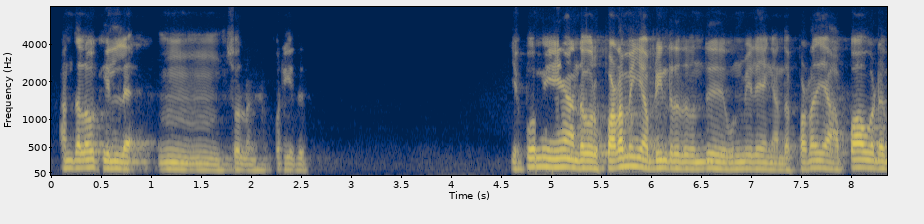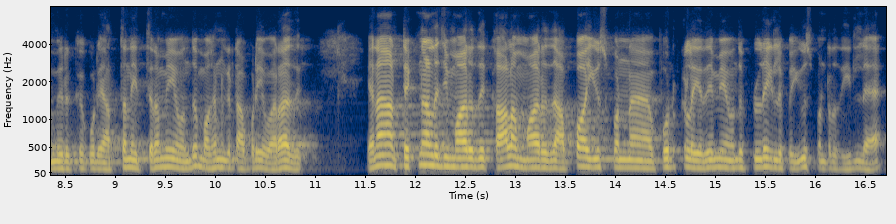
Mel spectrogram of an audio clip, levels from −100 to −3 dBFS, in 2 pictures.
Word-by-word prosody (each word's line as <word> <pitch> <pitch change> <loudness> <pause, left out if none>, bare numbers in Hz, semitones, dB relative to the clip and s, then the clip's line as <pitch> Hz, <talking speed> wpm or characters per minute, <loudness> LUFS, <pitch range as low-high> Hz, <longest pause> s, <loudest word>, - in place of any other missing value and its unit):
அந்த 135 - -3
அளவுக்கு 140 -1 0
இல்ல. 125 -2 +1 0.5
ம், 110 -2 -2
ம். 100 -2 -6 0.2
சொல்லுங்க 100 -3 -7
புரியுது. 100 -1 -10 2.1
எப்பவுமே 155 +6 +1 0.2
அந்த 130 -1 +3
ஒரு 125 - +3
பழமை 155 +6 +6
அப்படின்றது 130 -1 0
வந்து, 120 +3 -1 0.2
உண்மையிலேயேங்க 120 -1 -3
அந்த 105 - -5
பழைய 135 +3 -1
அப்பாவோட 140 0 +2 0.2
இருக்கக்கூடிய 125 0 -4
அத்தனை 145 +4 -2
திறமையும் 145 +1 -1
மகன்கிட்ட 135 0 -3
அப்படியே 135 +2 -4
வராது. 125 -1 +2 0.7
ஏன்னா 180 +6 +4 0.2
டெக்னாலஜி 175 0 +3
மாறுது, 155 0 +5
காலம் 155 0 +3
மாறுது. 140 -1 +3
அப்பா 165 +6 +1
யூஸ் 150 0 -3
பண்ண 140 -1 0 0.3
பொருட்களை 150 -1 0
எதுவுமே 140 +2 -1
வந்து 140 -1 -4
பிள்ளைகள் 145 -2 0
இப்ப 125 - -8
யூஸ் 155 - -4
பண்றது 120 -3 -9
இல்லை. 120 -5 -5
135 Hz, 140 wpm, -23 LUFS, 120-150 Hz, 2.1 s, பழமை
